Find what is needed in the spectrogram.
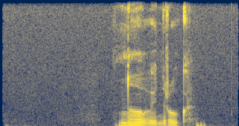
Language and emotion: Russian, neutral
